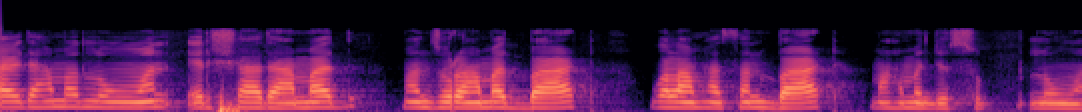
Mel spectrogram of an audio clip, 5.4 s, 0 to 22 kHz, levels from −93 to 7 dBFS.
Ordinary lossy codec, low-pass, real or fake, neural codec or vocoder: none; 7.2 kHz; real; none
